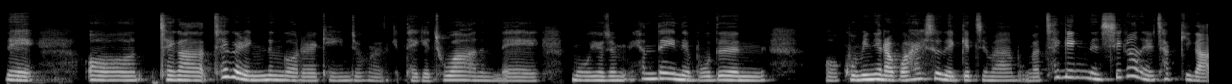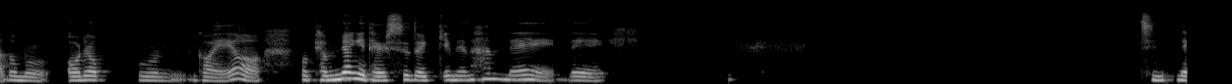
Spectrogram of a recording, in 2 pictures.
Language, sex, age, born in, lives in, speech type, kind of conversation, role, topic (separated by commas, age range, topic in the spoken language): Korean, female, 30-34, South Korea, Japan, conversation, advice, user, 독서 시간을 꾸준히 정하려고 했는데 자꾸 실패하는 이유가 무엇인가요?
